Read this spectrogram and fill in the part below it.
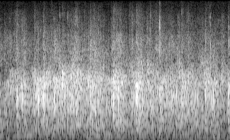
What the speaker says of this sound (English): Round of applause for President Keyes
